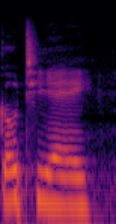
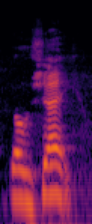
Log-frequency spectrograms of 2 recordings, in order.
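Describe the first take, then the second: First: The name is said like Gautier, ending in ay. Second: The name is said like Gaucher, with a sh. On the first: This is how it is said in some places. "In some places they go with" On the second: This is how it is said where the speaker grew up. "down in Thibodeau, where I was uh, pretty much raised, it's"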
